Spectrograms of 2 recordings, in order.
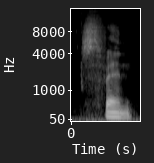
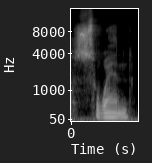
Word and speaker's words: Sweyn: Sven. Or Swen. Sween? It's spelled Sweyn, but I'll just say Sven.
